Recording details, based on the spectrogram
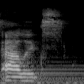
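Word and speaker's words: Alix: bear with me cos the lady name is Alex but she tried to reinvent herself and change her damn name that's another story it's spelled al IX everyone calls her a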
